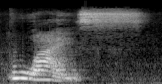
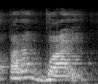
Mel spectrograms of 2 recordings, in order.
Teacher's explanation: vamos ter uma vogal e ao lado dessa vogal duas semivogais OK observem a palavra uais a outra averiguei próxima delinquir próxima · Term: tritongo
